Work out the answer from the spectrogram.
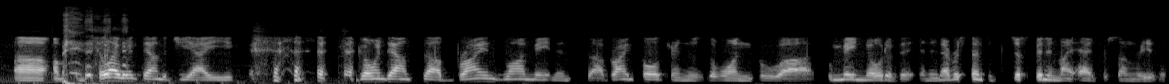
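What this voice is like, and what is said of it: Heavy Boston accent. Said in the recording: “that heavy Boston accent from Massachusetts ... you definitely got that Boston accent going on”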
